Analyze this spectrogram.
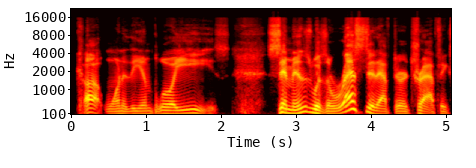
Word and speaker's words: Simonds: Now, uh Gregory Simmons, his his name is spelled S I M O N D S, Simmons Jr., 42 years old of Pensacola, pleaded guilty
